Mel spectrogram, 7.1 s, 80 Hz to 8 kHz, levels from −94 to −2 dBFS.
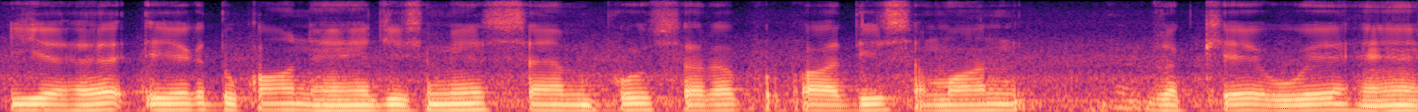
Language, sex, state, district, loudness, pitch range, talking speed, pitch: Hindi, male, Uttar Pradesh, Shamli, -12 LUFS, 110-120 Hz, 100 wpm, 115 Hz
